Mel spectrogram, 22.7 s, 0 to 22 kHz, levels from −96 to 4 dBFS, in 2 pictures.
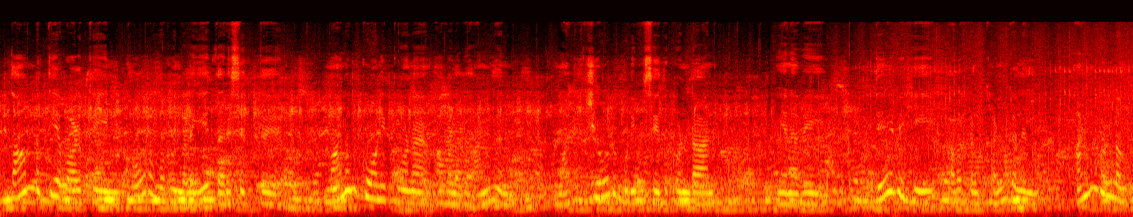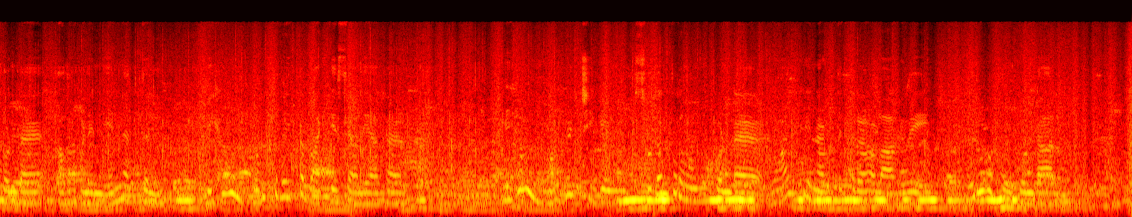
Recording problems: murmuring crowd; very loud; throughout; as loud as the speech
machinery noise; noticeable; throughout; 10 dB below the speech

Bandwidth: 15 kHz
